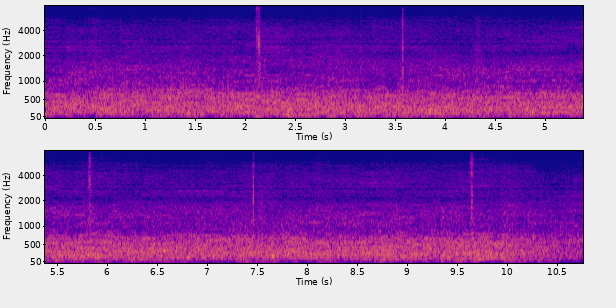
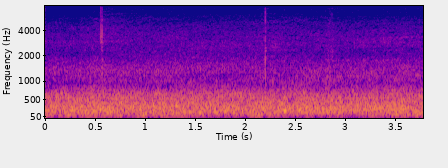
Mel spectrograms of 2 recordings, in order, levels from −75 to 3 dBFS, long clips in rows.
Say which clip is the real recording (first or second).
second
